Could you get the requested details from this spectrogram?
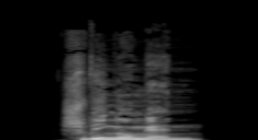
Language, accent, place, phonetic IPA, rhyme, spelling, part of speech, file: German, Germany, Berlin, [ˈʃvɪŋʊŋən], -ɪŋʊŋən, Schwingungen, noun, De-Schwingungen.ogg
- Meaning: plural of Schwingung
